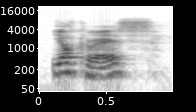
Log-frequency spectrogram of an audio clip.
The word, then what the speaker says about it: Gyökeres: Gyökeres, actually said it right for once, couldn't cut it in the Championship in the most physical league.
